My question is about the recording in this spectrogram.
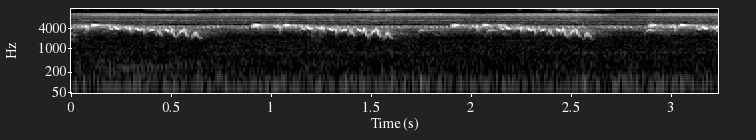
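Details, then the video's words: A small sparrow-like bird with an unusual call, in Binh Hoa industrial park at 05:58 on 5 August 2024, gives high, thin chirping bursts in quick clusters about once a second, over a steady low industrial rumble. "Tiếng Chim Kêu"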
